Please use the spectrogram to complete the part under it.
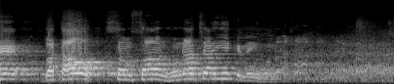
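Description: A man speaks forcefully into a microphone, his voice heard over loudspeakers.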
